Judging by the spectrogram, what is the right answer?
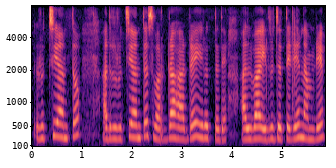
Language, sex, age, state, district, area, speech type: Kannada, female, 18-30, Karnataka, Chitradurga, rural, spontaneous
